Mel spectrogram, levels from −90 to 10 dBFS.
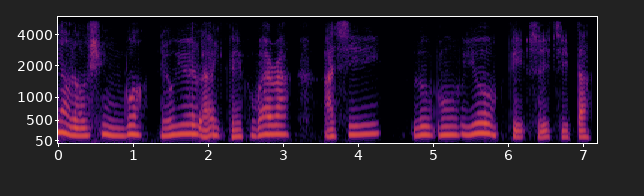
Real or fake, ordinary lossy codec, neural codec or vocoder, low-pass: fake; none; codec, 16 kHz in and 24 kHz out, 0.4 kbps, LongCat-Audio-Codec, two codebook decoder; 5.4 kHz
